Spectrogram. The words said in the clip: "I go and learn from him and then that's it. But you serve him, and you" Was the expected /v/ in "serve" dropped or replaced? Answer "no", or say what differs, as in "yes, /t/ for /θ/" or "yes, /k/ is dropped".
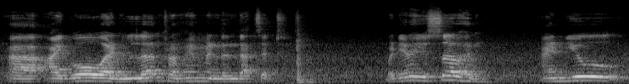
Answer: no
